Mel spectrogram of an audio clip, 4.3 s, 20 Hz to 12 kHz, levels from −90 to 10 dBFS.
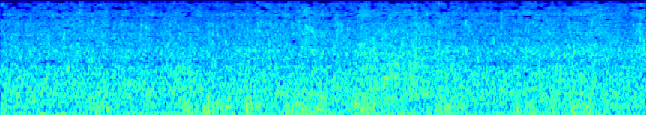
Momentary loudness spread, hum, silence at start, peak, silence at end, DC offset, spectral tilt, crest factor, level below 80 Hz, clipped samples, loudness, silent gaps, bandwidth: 2 LU; none; 0 s; -20 dBFS; 0 s; under 0.1%; -3 dB/octave; 18 dB; -48 dBFS; under 0.1%; -37 LUFS; none; 11.5 kHz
